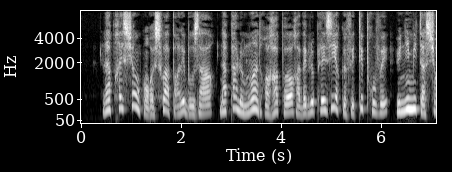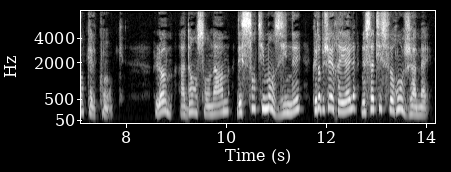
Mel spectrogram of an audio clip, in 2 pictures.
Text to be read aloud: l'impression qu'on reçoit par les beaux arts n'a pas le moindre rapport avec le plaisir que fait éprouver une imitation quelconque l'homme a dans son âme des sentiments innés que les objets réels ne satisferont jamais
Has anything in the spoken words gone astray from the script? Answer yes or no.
yes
